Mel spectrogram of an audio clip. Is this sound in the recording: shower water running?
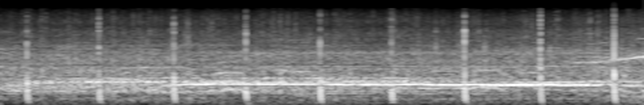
no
